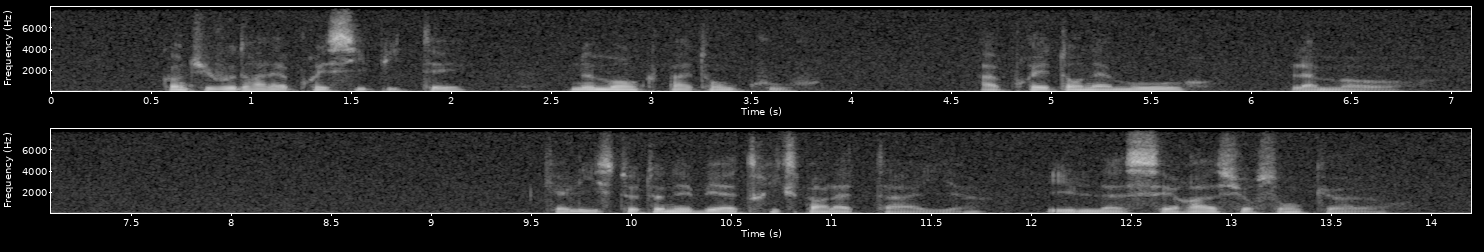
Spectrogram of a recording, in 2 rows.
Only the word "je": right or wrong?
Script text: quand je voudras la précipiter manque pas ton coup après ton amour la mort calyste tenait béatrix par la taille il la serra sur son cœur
wrong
